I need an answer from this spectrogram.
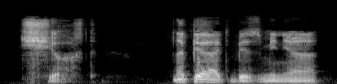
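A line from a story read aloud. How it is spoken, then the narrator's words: Groaning. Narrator (Russian): простонал Соболев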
